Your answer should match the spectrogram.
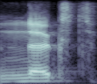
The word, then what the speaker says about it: Nuxt: parler aujourd'hui de alors comment tu prononces next NX NXT euh next plutôt ouais allez je prends je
